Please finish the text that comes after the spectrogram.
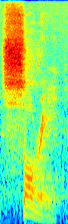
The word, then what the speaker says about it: sorry: the very important word sorry sorry saw round shape with the map with sorry because an American would say sorry we want the AH to make us sound nice and British now you can just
